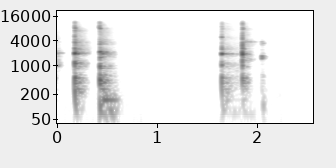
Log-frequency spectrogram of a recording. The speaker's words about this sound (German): mach du doch mal die Dose auf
